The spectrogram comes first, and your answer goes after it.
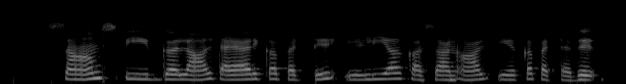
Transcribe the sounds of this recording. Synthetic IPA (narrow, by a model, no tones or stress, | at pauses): saːmspiːbɡɐɭaːlt̪ɐjaːɾɪkːɐpːɐʈːɯɛɭɪjaːkɐsaːnaːlɛːɐkːɐpːɐʈːɐðɯ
